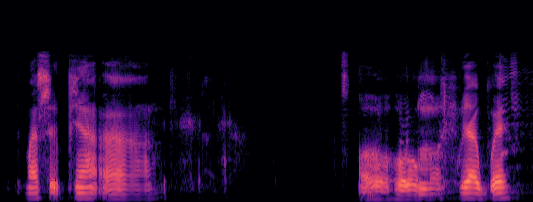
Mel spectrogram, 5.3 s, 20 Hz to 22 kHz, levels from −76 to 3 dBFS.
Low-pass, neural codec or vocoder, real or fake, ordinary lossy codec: none; none; real; none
